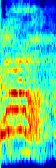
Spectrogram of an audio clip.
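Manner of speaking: sharp high yelp; a shocked squeal; high startled yelp. Retold or imitated. Comedian hit by the woman, yelping. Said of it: "I'm just like".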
